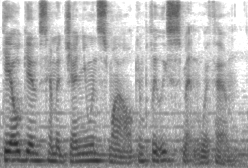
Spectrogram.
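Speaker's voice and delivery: ordinary delivery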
